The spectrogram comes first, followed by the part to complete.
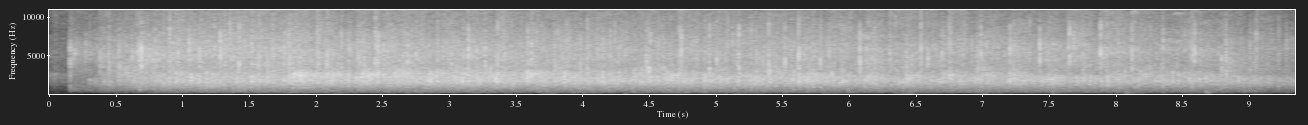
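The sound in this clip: Steady audience applause welcomes the opera ensemble Capitol Opera Richmond, a dense, continuous clatter of many hands that holds at a fairly even level for about nine seconds without any talk.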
